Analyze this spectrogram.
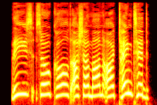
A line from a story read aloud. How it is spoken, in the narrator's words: Saroya called out, with no sign of the vaunted white Aja reserve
